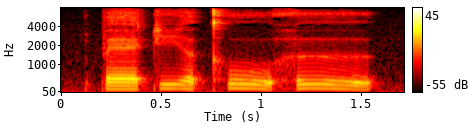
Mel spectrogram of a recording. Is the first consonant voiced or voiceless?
voiceless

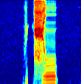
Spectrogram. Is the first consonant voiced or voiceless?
voiceless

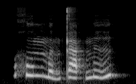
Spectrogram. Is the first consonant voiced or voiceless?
voiceless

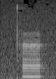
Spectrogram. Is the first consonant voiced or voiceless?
voiceless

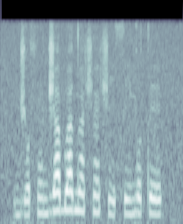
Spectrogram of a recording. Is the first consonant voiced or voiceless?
voiced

